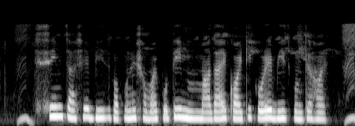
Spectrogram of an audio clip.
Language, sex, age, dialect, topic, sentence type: Bengali, female, 18-24, Rajbangshi, agriculture, question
